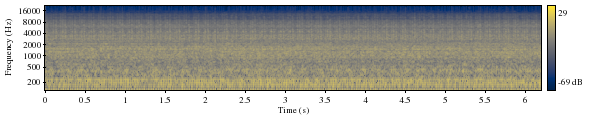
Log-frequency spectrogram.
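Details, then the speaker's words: 1975 Chevy Vega started after sitting for years, running on a makeshift external gas tank: a loud, uneven idle with a lumpy knock about twice a second that never settles. Rough idle. "Guess we'll spin it over and see what it does. Guess fingers crossed. Start sound a little rough."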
